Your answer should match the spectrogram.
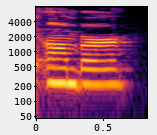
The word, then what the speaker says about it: Umber: Um, hey Umber. Um, everybody kept calling Amber. Um, I mean Umber Amber last night in class.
